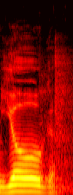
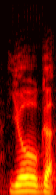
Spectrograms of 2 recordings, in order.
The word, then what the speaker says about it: yoga: like the O in yoga, in Hindi, they drop the half syllable, yog. But in Sanskrit, that is known as a half syllable, and that is to be pronounced, yoga.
